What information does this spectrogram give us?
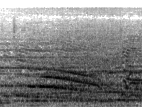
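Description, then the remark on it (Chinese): A vacuum cleaner runs loudly and without pause, its motor giving a high whining hum whose pitch drifts slowly over a few seconds, with a rushing noisy layer underneath. “哎，从哪里冒出来的吸尘器啊？”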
